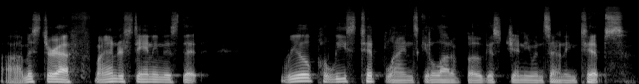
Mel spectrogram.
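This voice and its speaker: Low, creaky-voiced man chatting casually. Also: moderate pace, darkish tone, dry recording, clean studio sound. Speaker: podcast creator and livestream host. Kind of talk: casual chat, answering listener questions.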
